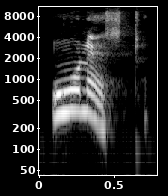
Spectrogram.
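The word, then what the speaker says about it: honest: लेकिन ऑनेस्ट H silent है। Sound किसकी आ रही है? ओ की।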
